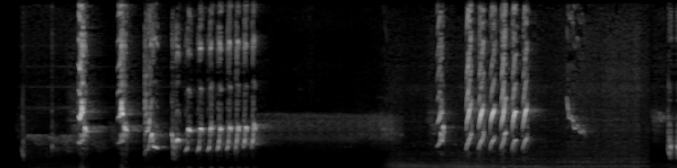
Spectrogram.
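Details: Kecial kombok white-eye from Lombok on a songbird training recording, singing vigorously: sharp high chirps, then rapid even series of bright notes, a brief pause, and another fast chattering burst over a low background hum.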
